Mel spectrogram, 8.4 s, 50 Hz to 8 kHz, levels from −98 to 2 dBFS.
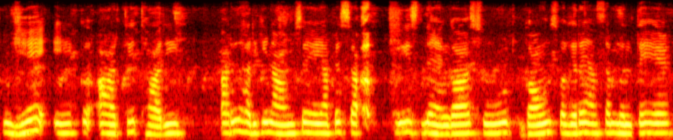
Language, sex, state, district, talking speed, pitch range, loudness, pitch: Hindi, female, Rajasthan, Jaipur, 140 wpm, 195-210 Hz, -16 LUFS, 200 Hz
